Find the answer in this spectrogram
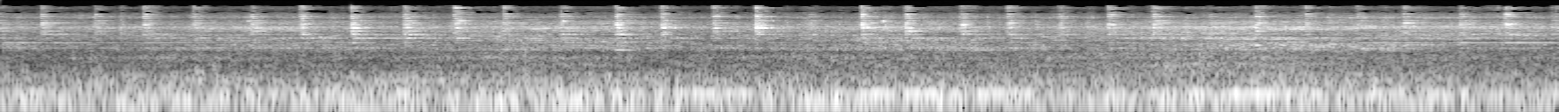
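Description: Double-stack intermodal freight train passing at speed over a grade crossing: a steady low rumble of wheels on rail. Above it, the crossing bell rings at a rapid, even rhythm.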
